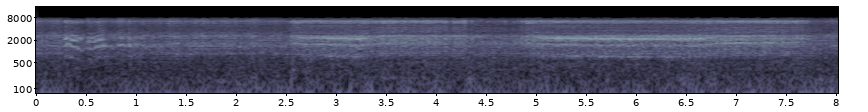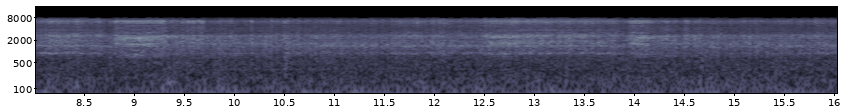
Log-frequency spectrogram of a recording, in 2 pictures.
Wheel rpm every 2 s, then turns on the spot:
210, 220, 220, 220, 230, 230, 230, 230.
none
